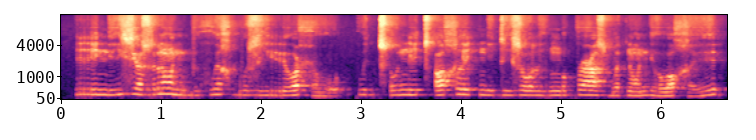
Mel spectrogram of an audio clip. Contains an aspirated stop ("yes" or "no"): no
